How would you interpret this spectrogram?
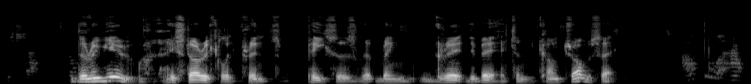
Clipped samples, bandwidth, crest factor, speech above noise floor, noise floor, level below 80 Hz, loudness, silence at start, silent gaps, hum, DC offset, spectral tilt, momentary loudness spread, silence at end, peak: under 0.1%; 10.5 kHz; 20 dB; 48 dB; -70 dBFS; -60 dBFS; -22 LUFS; 0.7 s; none; none; under 0.1%; -6 dB/octave; 19 LU; 0.15 s; -4 dBFS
